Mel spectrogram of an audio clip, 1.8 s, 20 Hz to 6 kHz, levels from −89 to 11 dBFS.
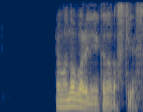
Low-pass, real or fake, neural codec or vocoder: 5.4 kHz; real; none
